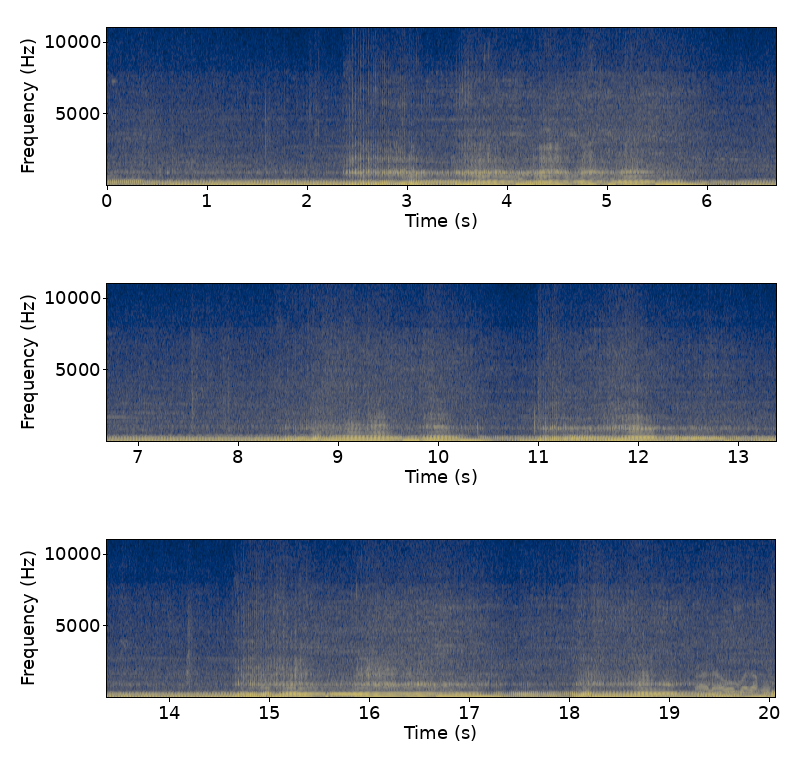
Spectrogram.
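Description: A Suzuki Alto small car engine with a cut exhaust revs hard in repeated bursts with a raspy, loud exhaust note, rising and falling pitch, close by, with brief idle gaps between pulls.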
